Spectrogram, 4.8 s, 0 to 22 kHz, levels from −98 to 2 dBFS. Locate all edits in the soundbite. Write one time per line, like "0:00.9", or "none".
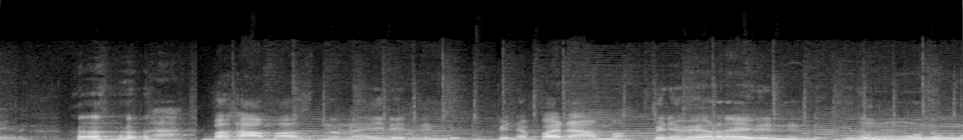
0:00.9
0:02.4
0:03.2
